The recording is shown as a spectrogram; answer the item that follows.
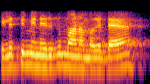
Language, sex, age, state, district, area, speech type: Tamil, female, 30-45, Tamil Nadu, Perambalur, rural, conversation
